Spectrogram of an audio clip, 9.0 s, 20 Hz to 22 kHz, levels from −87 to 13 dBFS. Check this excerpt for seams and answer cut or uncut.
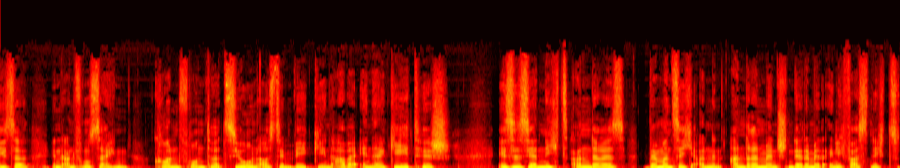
cut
